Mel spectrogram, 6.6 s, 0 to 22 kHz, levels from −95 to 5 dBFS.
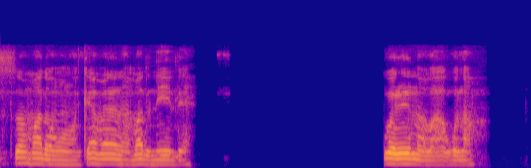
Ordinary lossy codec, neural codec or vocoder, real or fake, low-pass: none; vocoder, 44.1 kHz, 128 mel bands, Pupu-Vocoder; fake; 7.2 kHz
